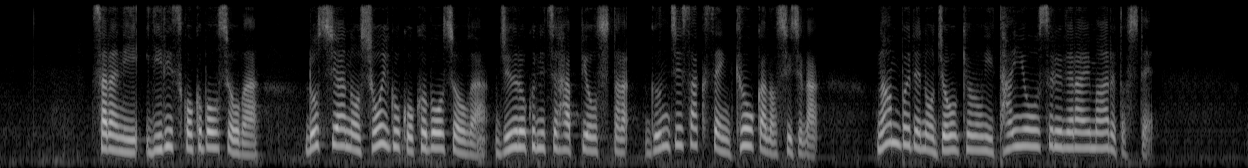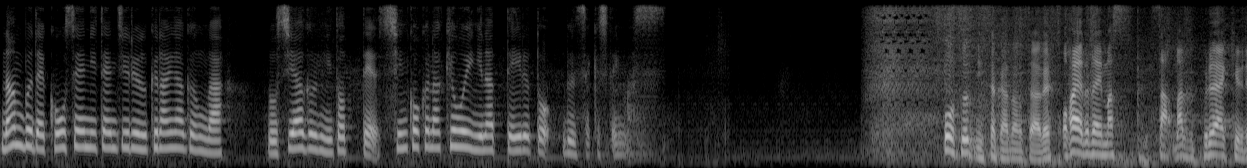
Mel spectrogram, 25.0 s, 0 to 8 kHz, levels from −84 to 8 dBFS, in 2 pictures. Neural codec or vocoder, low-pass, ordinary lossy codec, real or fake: codec, 16 kHz, 0.9 kbps, LongCat-Audio-Codec; 7.2 kHz; none; fake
